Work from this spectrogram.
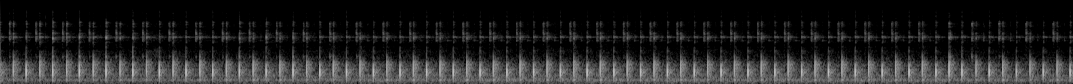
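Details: KitchenAid KSRP25F side-by-side fridge: fast steady knocking, about three or four knocks a second, over a faint hum.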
